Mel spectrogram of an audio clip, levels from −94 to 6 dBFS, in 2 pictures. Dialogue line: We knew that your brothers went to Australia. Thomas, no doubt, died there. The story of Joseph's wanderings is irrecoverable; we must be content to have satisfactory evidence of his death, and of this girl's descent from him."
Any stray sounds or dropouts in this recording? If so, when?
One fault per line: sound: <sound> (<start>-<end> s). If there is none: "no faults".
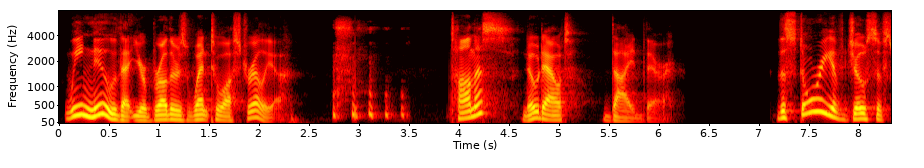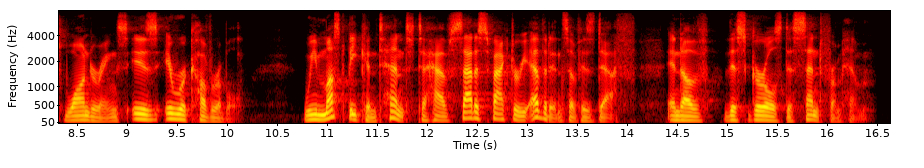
sound: laugh (2.7-3.5 s)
